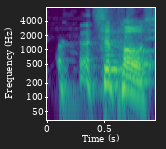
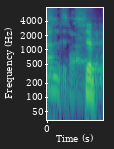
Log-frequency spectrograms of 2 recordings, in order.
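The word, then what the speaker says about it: Siposs: Sipos. Yeah, that's how you pronounce it. Sipos.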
